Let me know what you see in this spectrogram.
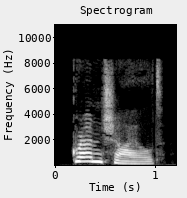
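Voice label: "grandchild", British English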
